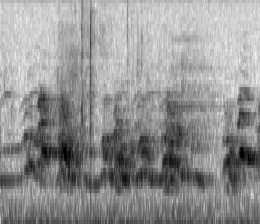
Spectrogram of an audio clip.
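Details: Dogs Athena and Artemis howl after a dog a few doors down began howling. They are not fighting. Soft, wavering, drawn-out howls overlap and rise and fall, with a faint background hiss.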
